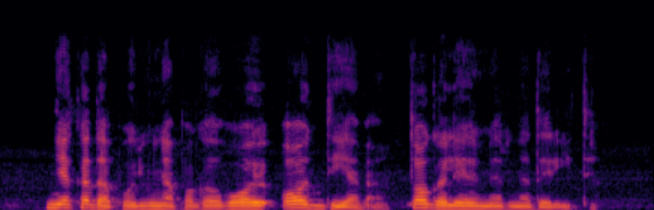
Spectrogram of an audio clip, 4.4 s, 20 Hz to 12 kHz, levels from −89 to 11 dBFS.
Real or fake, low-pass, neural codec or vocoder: fake; 9.9 kHz; vocoder, 22.05 kHz, 80 mel bands, Vocos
